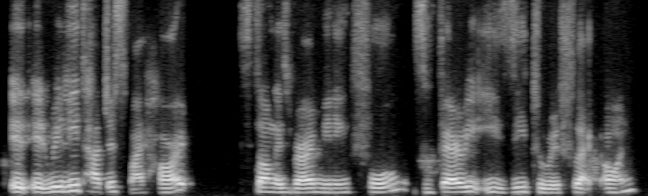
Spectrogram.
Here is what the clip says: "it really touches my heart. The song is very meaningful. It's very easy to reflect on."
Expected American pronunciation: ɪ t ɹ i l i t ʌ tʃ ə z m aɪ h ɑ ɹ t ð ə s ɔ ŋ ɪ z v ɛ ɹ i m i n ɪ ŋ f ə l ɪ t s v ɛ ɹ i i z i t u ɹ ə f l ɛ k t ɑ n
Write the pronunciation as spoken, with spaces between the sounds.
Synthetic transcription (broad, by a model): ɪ t ɹ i l i t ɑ tʃ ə s m aɪ h ɑ ɹ t s ɔ ŋ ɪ s v ɛ ɹ i m i n ɪ ŋ f ə l ɪ t s v ɛ ɹ i i z i t u ɹ ə f l ɛ k t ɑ n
